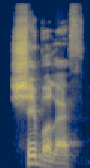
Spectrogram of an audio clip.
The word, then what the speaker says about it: shibboleth: would pronounce that word, shibboleth. They couldn't frame, as it says, to pronounce she. So they would say si, and they would say, yeah, he's an Ephraimite, kill him.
